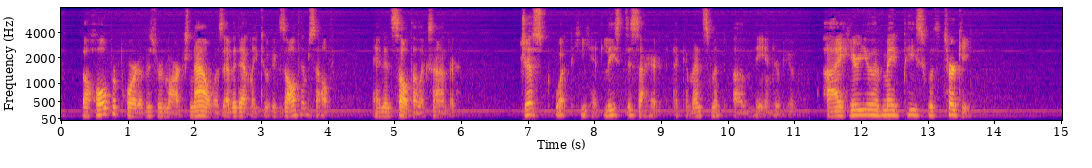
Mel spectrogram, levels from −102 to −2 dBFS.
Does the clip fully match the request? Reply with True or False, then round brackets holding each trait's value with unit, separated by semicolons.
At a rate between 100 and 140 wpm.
True (135 wpm)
